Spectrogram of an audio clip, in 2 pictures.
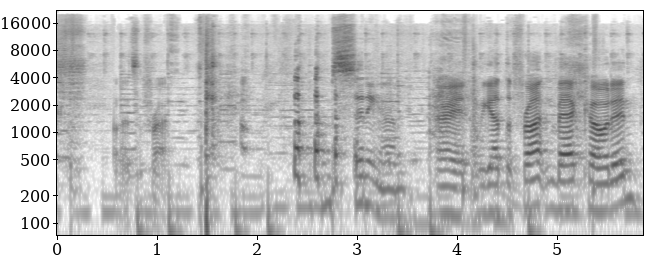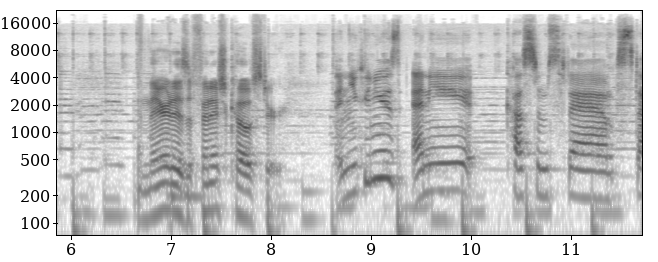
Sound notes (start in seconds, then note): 2.2 laughs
